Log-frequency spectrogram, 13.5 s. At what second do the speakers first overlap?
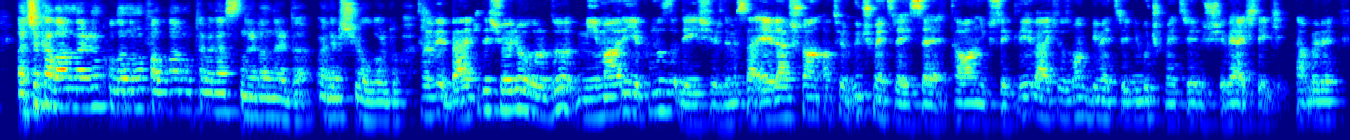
none

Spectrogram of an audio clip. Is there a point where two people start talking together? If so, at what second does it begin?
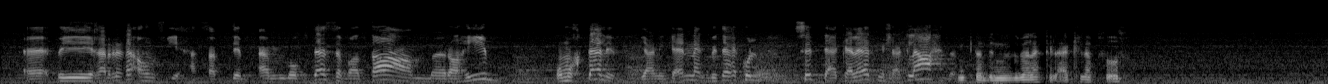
none

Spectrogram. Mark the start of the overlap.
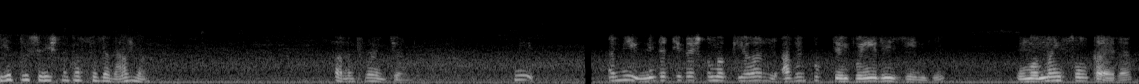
none

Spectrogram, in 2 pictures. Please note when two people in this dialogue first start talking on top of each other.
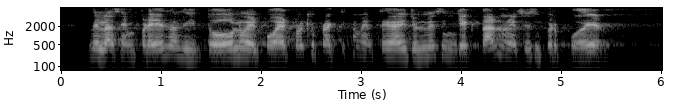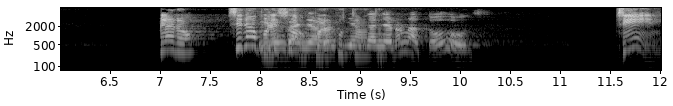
8.0 s

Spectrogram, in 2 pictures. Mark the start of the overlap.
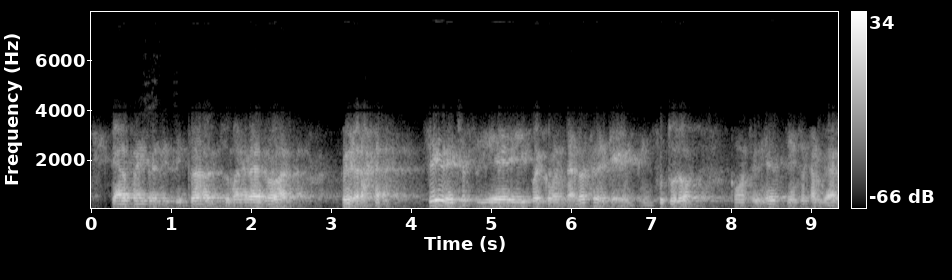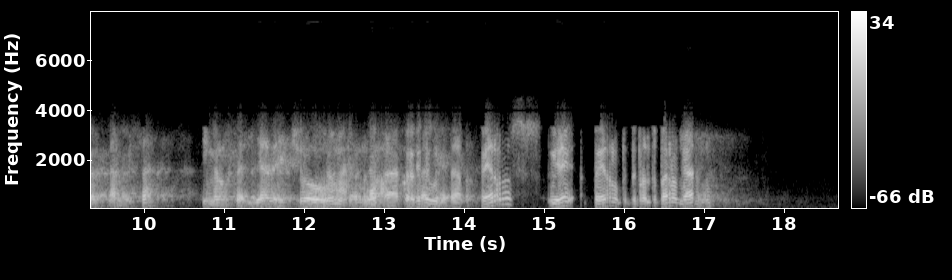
12.2 s

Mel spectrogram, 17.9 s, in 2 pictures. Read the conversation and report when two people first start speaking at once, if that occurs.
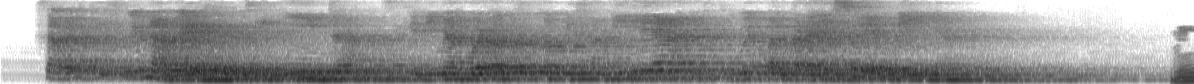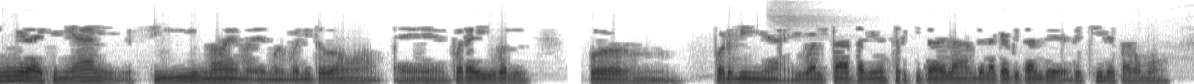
none

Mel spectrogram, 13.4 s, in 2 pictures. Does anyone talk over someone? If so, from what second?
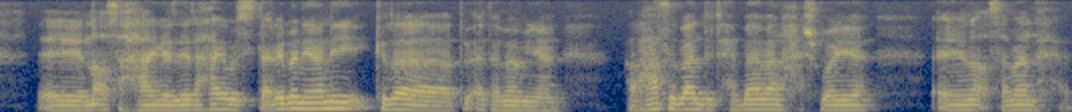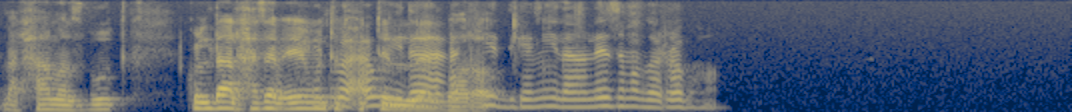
8.4 s

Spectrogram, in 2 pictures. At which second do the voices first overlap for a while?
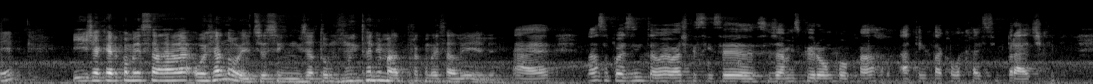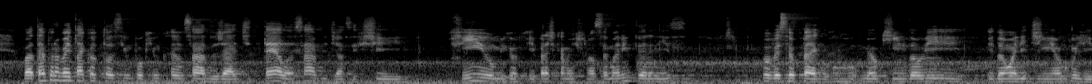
none

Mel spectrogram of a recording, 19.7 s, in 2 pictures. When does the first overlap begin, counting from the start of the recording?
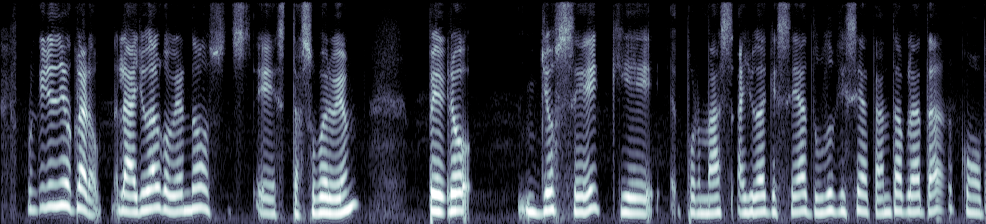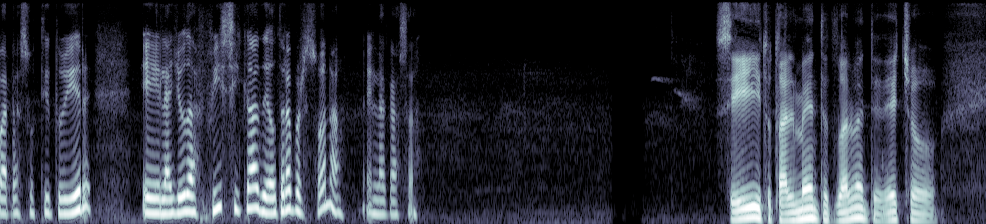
none

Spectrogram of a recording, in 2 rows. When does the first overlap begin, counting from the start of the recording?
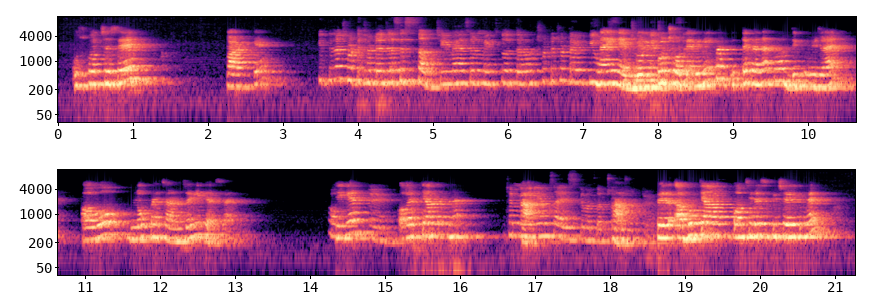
7.2 s

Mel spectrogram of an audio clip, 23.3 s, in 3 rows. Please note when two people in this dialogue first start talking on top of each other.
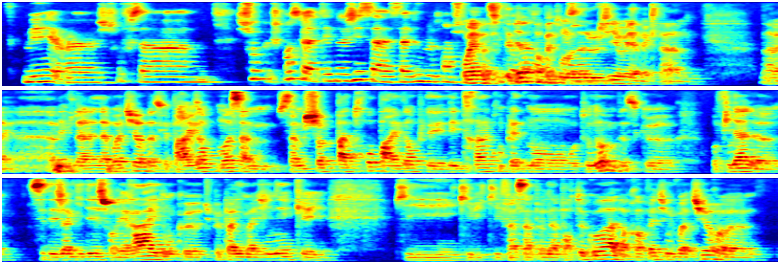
4.6 s

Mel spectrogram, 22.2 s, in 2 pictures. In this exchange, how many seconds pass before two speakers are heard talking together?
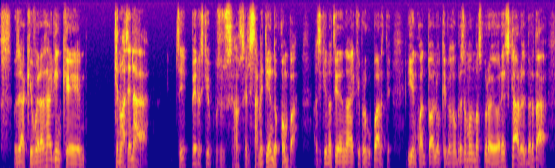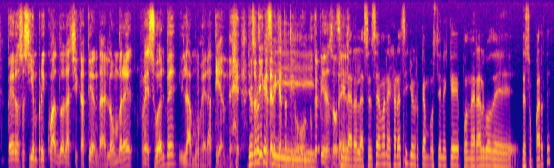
16.1 s

